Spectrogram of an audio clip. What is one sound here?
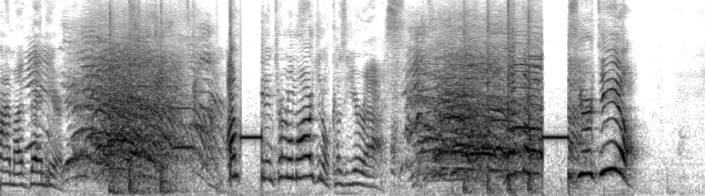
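A crowd of young people cheers and yells loudly.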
